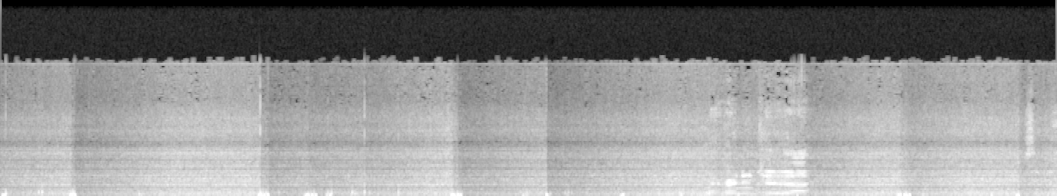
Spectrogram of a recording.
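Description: Inside a car driving slowly along a town street: a steady engine and fan hum that swells and drops back every two seconds or so, with scattered knocks and rattles. A brief wavering pitched sound comes in about seven seconds in.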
